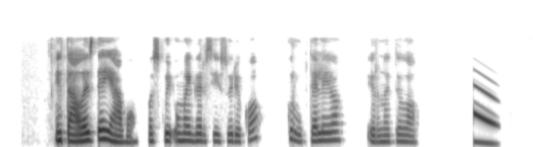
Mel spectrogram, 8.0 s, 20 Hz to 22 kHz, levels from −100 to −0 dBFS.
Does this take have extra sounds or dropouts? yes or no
yes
